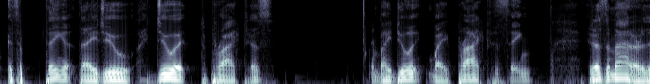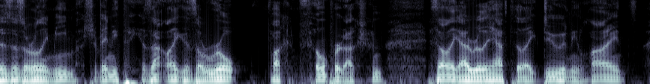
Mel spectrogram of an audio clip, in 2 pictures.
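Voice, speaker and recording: A man hosting his own podcast with a hoarse voice that cracks and gives out. He rambles casually, swears often, and holds back his volume to spare his throat. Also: lowish voice, normal speed, dark tone, dry recording. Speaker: podcast host.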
